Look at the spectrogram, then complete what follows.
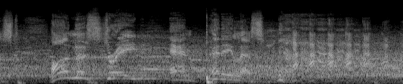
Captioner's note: cackling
